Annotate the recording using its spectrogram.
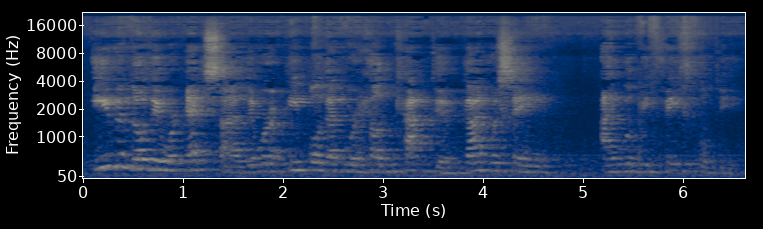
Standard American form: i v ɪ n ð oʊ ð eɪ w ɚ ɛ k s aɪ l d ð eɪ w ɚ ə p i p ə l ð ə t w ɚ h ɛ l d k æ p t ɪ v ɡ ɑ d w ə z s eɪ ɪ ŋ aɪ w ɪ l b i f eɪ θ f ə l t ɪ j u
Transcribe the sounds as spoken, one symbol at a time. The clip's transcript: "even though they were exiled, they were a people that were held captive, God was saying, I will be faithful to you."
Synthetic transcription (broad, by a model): i v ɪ n ð oʊ ð eɪ w ɚ ɛ k s aɪ l d ð eɪ w ɚ ə p i p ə l ð ə t w ɚ h ɛ l d k æ p t ɪ v ɡ ɑ d w ə z s eɪ ɪ ŋ aɪ w ɪ l b i f eɪ θ f ə l t ɪ j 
